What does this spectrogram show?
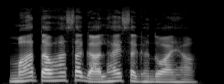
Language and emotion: Sindhi, neutral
